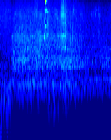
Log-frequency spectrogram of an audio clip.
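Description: Faint scratching of a pencil making short strokes on drawing paper, with a small tick about a second in; the strokes stop after about a second and a half.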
